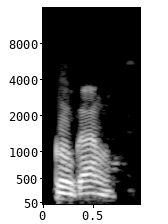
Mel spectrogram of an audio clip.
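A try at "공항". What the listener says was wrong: gogang. Gongang. Iya, bukan gogang, gongang ya. Kan haknya hilang. Jadi gongang kayak gitu. Gongang.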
